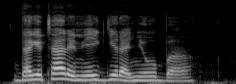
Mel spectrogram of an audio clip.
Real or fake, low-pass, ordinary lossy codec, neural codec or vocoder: fake; none; none; codec, 44.1 kHz, 7.8 kbps, Pupu-Codec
